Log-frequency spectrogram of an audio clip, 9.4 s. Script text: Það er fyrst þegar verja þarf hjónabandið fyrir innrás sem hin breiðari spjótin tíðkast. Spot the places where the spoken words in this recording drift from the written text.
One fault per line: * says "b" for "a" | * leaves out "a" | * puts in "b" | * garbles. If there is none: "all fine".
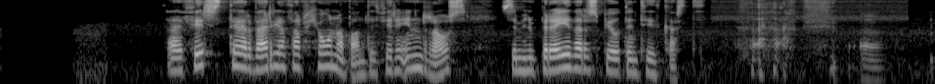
all fine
